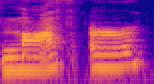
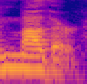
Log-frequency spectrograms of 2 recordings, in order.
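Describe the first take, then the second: First: It is sounded out as moth plus er. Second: It is said as the familiar word mother. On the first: A reader is decoding the letters literally. The speaker calls it wrong. "pronouncing it as moth-er" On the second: A reader has recognized a known spoken word. The speaker calls it right. "flex it variably into mother"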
